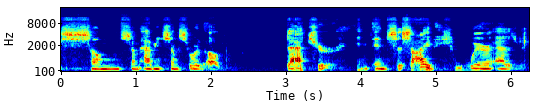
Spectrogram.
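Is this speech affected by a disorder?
Yes: cleft lip and palate; lisp.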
